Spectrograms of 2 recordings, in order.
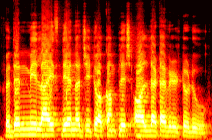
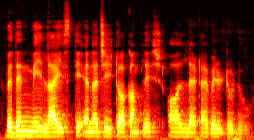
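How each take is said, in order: First: It is said loudly. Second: It is said at normal volume. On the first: "First I will say it loud" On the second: "Now in a normal voice"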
